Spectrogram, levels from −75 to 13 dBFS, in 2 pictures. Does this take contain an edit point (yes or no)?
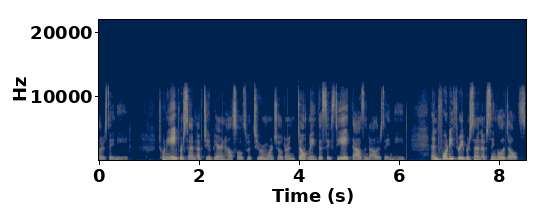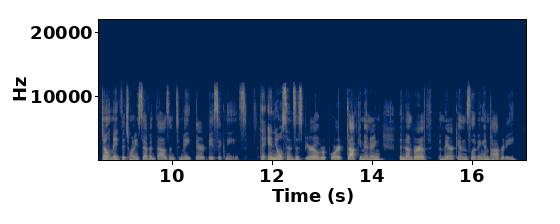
yes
